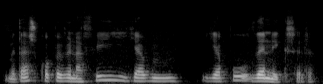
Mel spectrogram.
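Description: Male audiobook narrator, very dark and husky tone, even reading pace. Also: a little high. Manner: steady reading with occasional restarts. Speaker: audiobook reader.

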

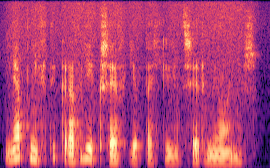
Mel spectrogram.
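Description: A man reading a story aloud in a calm, measured way, his voice very dark and mellow. There is a gravelly, husky grain to every line. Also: medium pitch. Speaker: audiobook narrator. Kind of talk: scripted narration.

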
